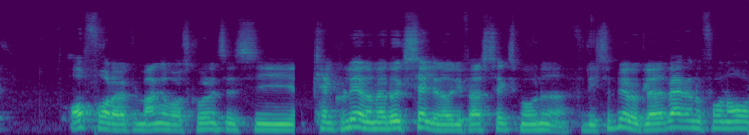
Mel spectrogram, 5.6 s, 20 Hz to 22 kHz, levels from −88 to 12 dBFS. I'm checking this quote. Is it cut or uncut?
cut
